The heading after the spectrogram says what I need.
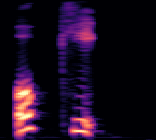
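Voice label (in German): "oki", japanische Mädchennamen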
